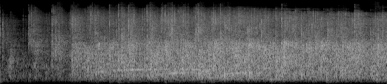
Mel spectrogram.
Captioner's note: applause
